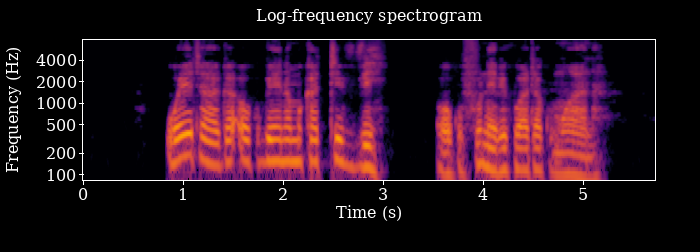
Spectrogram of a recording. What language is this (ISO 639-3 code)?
lug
